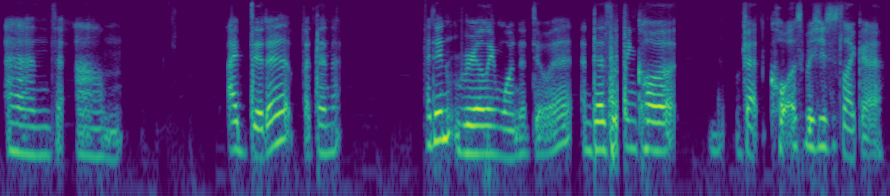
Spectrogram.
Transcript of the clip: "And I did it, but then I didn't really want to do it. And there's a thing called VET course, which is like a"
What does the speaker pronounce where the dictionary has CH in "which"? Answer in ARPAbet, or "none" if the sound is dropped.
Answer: SH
